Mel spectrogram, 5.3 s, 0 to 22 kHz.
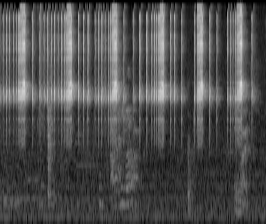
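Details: High, rasping cicada buzz from a large brown cicada, dated 1 September 2020: chopped into quick pulses and louder bursts separated by short gaps, with occasional faint low sounds, possibly voices, below.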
